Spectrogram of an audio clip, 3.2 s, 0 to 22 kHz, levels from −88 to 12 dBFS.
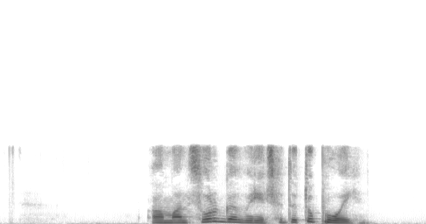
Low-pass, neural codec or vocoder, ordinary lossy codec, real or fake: none; codec, 16 kHz, 1 kbps, X-Codec, WavLM features, trained on Multilingual LibriSpeech; none; fake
